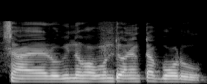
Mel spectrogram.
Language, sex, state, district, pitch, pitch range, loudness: Bengali, male, West Bengal, Dakshin Dinajpur, 140 Hz, 135-145 Hz, -16 LUFS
